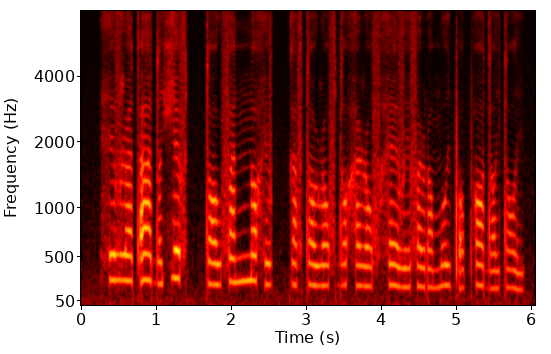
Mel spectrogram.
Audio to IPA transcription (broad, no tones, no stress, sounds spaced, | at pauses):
h e v ɭ a tʼ a d ɒ ç ɛ f tː ɒ u̯ f a nː ɒ h e v kː a f t ɒ u̯ ɭ ɔ f d ɔ h a ɭ ɔ f h ɛ v e f a ɭ ɽ ɒ m o i̯ pʼ ɔ pʰ ɒ d ɒ i̯ t ɔ i̯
